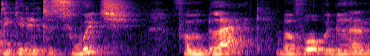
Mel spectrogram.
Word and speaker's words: 6lack: I know I did a lot of research and people, try to pronounce it Black or 6 Black or Black or that's crazy. But yeah, it's Black.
